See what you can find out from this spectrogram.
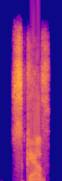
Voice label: "scathe", British

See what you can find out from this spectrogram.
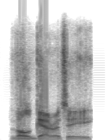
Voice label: "vulgarity", British

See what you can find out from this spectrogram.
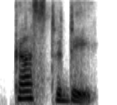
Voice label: "custody", Indian

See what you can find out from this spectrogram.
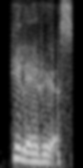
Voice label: "hilarious", Indian

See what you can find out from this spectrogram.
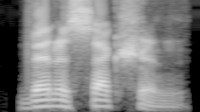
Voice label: "venisection", American

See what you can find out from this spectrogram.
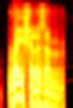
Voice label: "racialism", British

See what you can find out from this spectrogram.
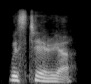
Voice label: "wisteria", Indian

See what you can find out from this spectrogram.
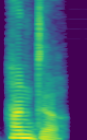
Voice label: "hunter", Indian

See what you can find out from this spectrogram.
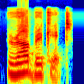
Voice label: "rubricate", Indian

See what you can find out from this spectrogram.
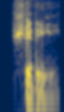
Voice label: "shitty", American

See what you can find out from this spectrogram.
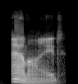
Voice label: "amide", British

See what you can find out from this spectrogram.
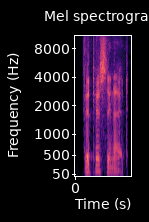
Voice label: "vaticinate", American

